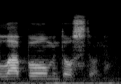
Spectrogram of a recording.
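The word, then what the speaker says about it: La Baume-d'Hostun: To, čo si napísal, vyslovíš ako La Bom Dostun. Je to malá dedinka v departemente Trom.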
